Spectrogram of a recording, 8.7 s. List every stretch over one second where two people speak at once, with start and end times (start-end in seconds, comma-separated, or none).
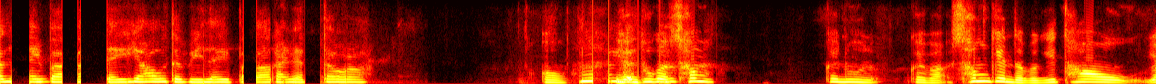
none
